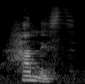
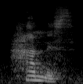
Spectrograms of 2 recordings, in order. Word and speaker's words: honest: you don't say Hannah the same way you don't say honest harness age is silent because the age is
